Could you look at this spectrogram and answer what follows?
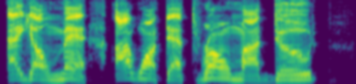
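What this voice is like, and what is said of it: Imitates a character's snarky street accent. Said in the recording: “his entire accent and his ghetto vibe ... his really ghetto snarky vibe”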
